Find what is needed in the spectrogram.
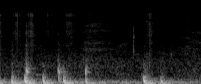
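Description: Dull low knocks, about six at uneven spacing, from the worn pillow-ball camber top of a front coilover as the wheel is moved. The pillow ball has play, and that play is what makes the knocking heard while driving.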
